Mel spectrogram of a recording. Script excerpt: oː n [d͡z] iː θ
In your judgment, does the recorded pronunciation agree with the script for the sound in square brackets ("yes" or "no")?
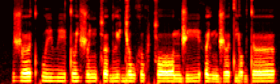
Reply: no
